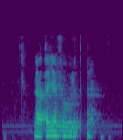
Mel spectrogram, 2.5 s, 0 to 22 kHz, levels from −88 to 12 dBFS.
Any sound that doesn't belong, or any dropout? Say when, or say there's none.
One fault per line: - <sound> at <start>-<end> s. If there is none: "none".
- dropout at 1.6-1.8 s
